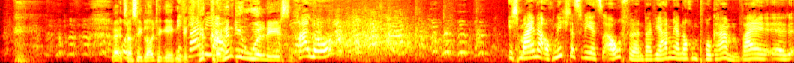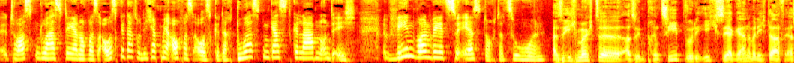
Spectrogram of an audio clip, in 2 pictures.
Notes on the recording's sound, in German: Live vom ZFR. Beim diesjährigen Zeltfestival Ruhr am Kemnader See.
